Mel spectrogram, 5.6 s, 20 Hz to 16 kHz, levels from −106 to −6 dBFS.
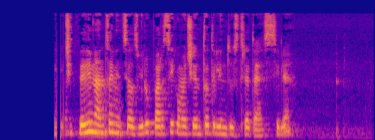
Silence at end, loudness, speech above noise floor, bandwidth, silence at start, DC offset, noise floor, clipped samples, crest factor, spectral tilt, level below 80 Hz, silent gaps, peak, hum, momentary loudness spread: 1.25 s; -29 LUFS; 39 dB; 11.5 kHz; 0.8 s; under 0.1%; -68 dBFS; under 0.1%; 20 dB; -3.5 dB/octave; -78 dBFS; 0.86-0.91 s; -12 dBFS; none; 12 LU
